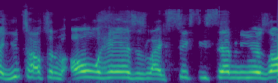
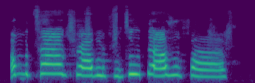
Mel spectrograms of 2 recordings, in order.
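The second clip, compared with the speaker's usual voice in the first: little, light, soft voice, pitched up; 6 semitones higher, 6 dB quieter than usual. Telling a story about a YouTuber, the speaker imitates Jake's little light voice. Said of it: "He got that little light voice".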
